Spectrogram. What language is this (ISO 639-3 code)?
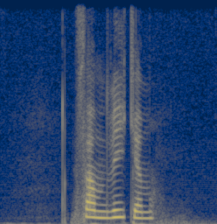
swe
